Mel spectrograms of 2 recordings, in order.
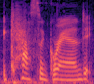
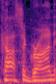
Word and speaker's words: Casa Grande: morning to students in CA Grande the kasag Grande area these pictures coming in from CAG Grand dispatch the proper pronunciation of the city is kasag but Mayor Bob jackon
